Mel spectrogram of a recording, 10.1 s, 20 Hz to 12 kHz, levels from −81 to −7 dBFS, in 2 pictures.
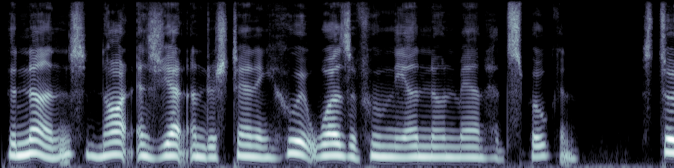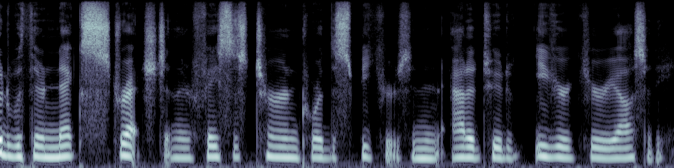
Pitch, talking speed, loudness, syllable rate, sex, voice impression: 170 Hz, 200 wpm, -21 LUFS, 5.5 syllables/s, female, very feminine, middle-aged, slightly thin, tensed, powerful, slightly dark, hard, clear, fluent, cool, intellectual, slightly refreshing, very sincere, very calm, friendly, very reassuring, slightly unique, very elegant, slightly wild, sweet, slightly lively, strict, slightly modest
